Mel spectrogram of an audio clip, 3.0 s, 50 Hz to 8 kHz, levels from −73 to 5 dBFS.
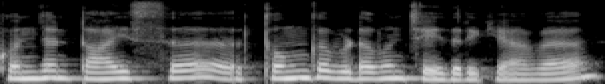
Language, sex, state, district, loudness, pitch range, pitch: Tamil, female, Tamil Nadu, Kanyakumari, -14 LUFS, 185-205 Hz, 195 Hz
